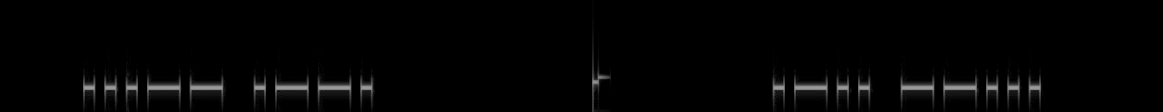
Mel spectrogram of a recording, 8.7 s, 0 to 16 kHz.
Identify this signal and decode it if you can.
Morse code, heard as a keyed tone, about 15 wpm, 700 Hz. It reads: 3 P L 7
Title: Single-Letter Single-Number 15wpm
